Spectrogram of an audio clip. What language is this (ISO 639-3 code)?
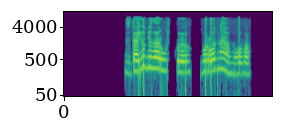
bel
